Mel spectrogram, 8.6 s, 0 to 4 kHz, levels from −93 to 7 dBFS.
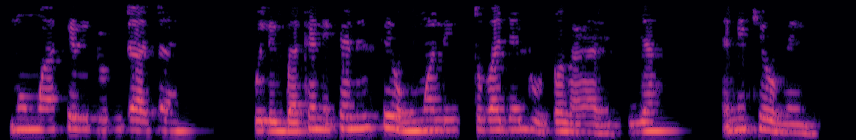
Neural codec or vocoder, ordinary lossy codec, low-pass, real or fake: none; none; 3.6 kHz; real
